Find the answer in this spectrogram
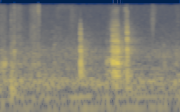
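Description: Light handling sounds at a study desk: a sharp click about a second in, then a short scuffing rustle.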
